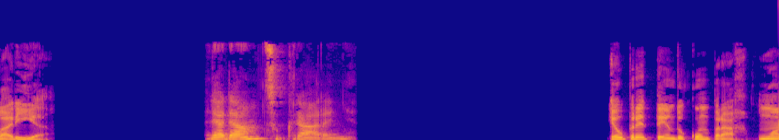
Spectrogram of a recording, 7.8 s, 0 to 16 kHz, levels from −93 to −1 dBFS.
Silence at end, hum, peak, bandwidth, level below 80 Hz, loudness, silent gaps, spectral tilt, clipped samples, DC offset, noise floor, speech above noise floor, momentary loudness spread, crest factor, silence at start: 0 s; none; -2 dBFS; 11.5 kHz; -52 dBFS; -21 LUFS; 0.56-2.05 s, 3.59-6.08 s; -4.5 dB/octave; under 0.1%; under 0.1%; under -90 dBFS; over 69 dB; 11 LU; 22 dB; 0 s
